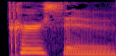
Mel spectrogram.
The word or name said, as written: cursiveness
